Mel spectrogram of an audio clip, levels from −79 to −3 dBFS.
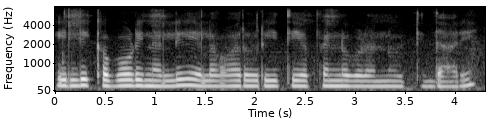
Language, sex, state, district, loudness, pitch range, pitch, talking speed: Kannada, female, Karnataka, Koppal, -18 LUFS, 190-205 Hz, 195 Hz, 95 wpm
